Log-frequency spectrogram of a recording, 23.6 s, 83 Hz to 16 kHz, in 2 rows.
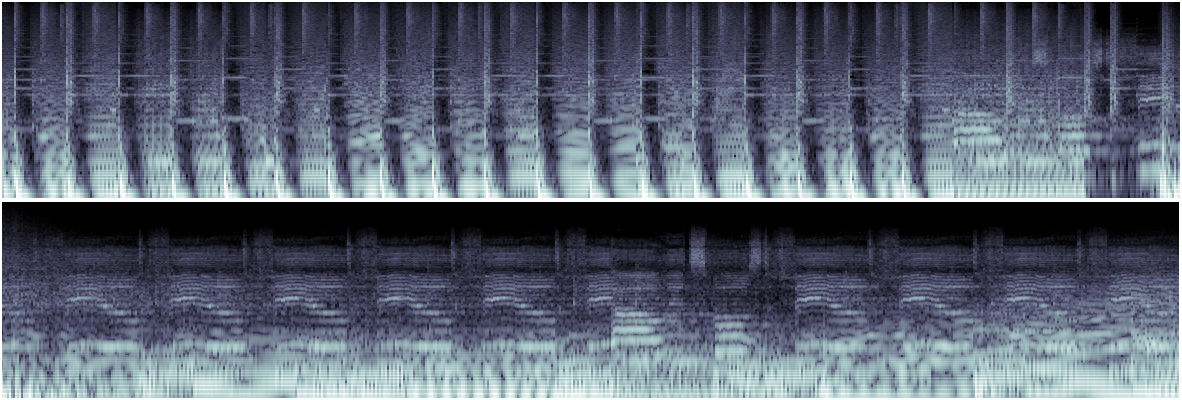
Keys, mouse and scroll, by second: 4.0 shift+a, 7.4 s, 8.0 s, 10.0 click, 12.8 click, 14.4 Tab, 15.7 ctrl+r, 21.2 right click, 22.0 right drag, 22.0 click.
